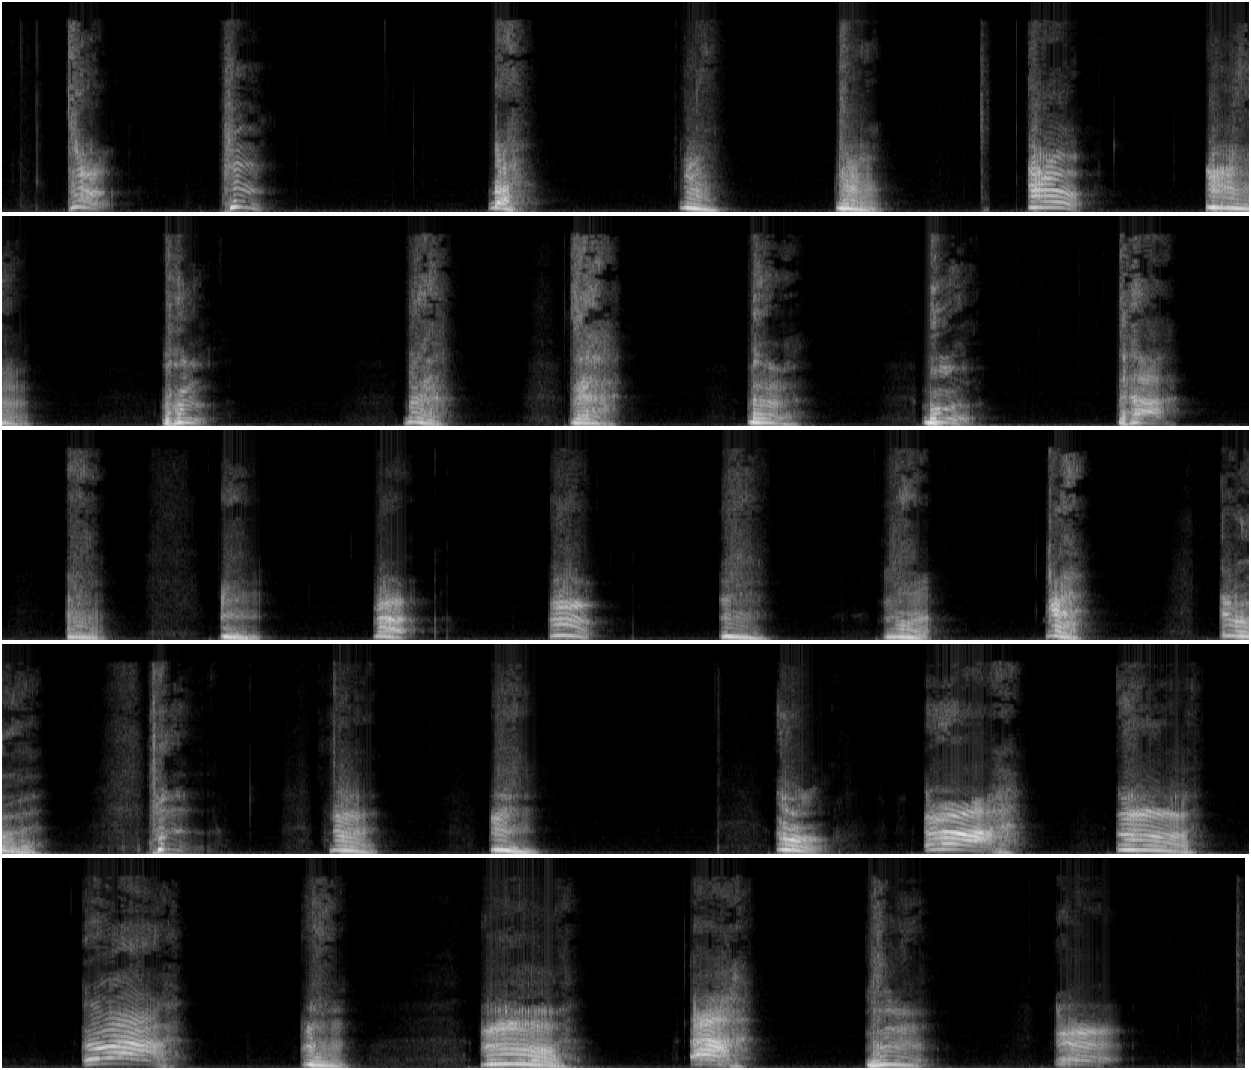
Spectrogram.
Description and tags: I recorded a bunch of grunt noises I needed for an action short I shot with a few friends. Both short and long grunts; some are more of a yell. Recorded with an Audio-Technica condenser mic.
